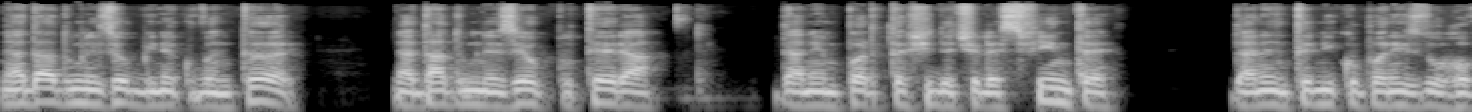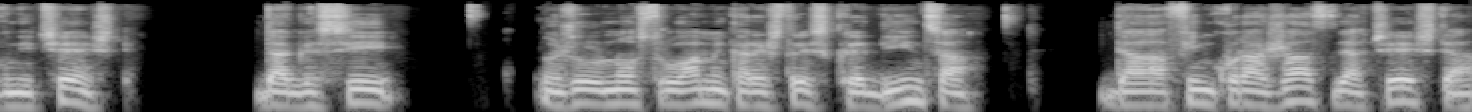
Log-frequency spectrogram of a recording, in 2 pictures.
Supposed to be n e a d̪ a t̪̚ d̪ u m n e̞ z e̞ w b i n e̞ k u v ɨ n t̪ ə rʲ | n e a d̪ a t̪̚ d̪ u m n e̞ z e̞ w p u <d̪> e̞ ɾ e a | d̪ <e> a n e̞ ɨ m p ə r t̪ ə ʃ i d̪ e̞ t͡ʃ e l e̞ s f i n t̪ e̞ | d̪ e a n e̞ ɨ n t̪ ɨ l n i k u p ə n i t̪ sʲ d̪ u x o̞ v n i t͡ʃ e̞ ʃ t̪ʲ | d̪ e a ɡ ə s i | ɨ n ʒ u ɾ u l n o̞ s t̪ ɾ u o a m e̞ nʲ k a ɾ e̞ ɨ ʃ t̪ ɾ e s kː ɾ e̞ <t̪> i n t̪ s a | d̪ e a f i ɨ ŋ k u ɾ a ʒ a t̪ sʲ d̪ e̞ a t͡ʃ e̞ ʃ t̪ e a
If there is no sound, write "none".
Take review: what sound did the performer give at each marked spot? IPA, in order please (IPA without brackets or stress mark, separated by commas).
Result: t̪, e, d̪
